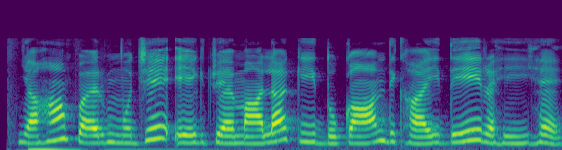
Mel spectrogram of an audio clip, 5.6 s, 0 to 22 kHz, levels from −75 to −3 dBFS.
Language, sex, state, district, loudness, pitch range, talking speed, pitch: Hindi, female, Madhya Pradesh, Katni, -15 LUFS, 190-230 Hz, 115 wpm, 205 Hz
